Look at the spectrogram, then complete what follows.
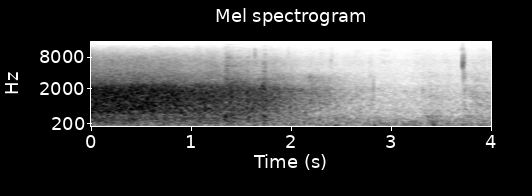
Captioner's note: applause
